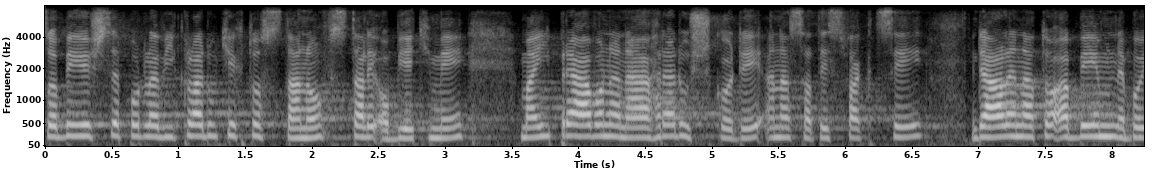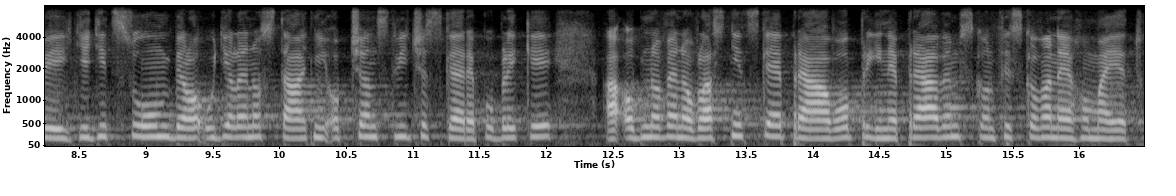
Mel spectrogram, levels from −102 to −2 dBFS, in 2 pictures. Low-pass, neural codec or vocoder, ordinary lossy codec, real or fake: 7.2 kHz; none; Opus, 32 kbps; real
